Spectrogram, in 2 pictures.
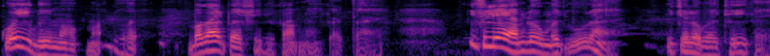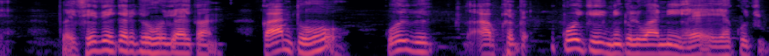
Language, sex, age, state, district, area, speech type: Hindi, male, 60+, Uttar Pradesh, Hardoi, rural, spontaneous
